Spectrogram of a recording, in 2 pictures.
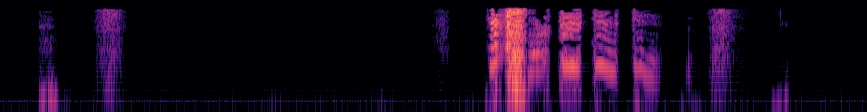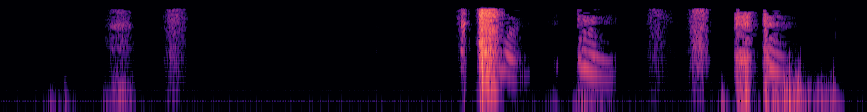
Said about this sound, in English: Hi everyone. Funny enough, I got a cold today. So I thought I could record some of my sneezes for you.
